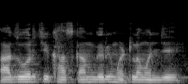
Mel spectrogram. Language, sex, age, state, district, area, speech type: Marathi, male, 18-30, Maharashtra, Buldhana, rural, spontaneous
